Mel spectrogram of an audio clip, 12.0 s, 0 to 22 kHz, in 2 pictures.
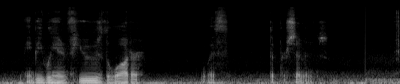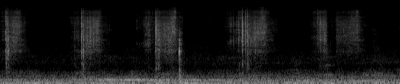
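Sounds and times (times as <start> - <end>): knife slicing onion on wooden board: 6.0 - 6.4, 7.1 - 8.8, 10.7 - 11.5.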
